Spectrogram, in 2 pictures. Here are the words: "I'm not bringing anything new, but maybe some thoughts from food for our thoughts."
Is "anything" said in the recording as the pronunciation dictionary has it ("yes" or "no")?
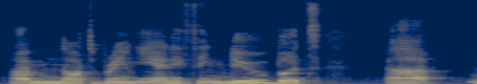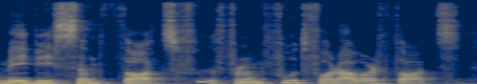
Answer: yes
